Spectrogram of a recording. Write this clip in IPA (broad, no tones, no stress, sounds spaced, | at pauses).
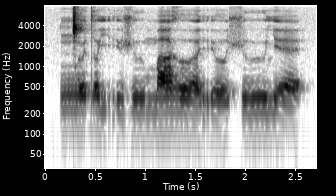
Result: ŋ͡ǀ ɵ d ɤ j rʲ ɯ ʒ ɯː m a ɣ ɤː ɐ̯ rʲ ɤː ʃ ɯː lʲ ɛ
